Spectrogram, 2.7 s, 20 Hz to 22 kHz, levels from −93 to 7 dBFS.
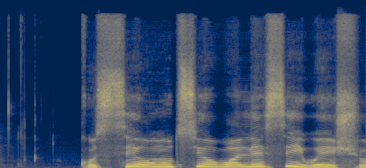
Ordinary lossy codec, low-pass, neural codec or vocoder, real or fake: none; none; autoencoder, 48 kHz, 128 numbers a frame, DAC-VAE, trained on Japanese speech; fake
